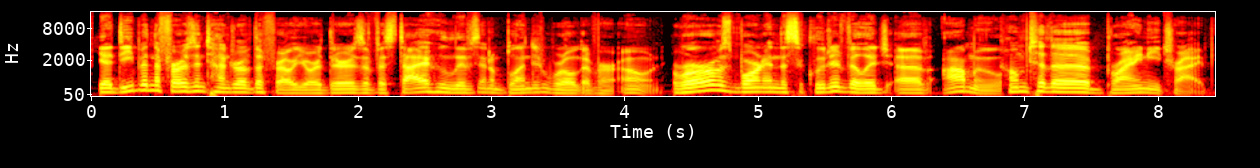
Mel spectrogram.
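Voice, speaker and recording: A man with a medium-pitched voice hosts a reaction video. He sounds informal and curious, shifting between casual commentary and reading aloud. The recording is close and dry, with very little room sound. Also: dry recording.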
